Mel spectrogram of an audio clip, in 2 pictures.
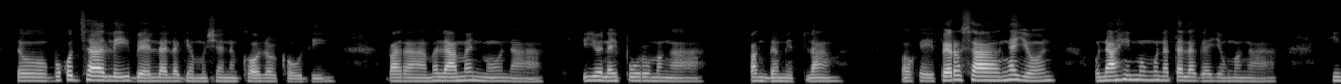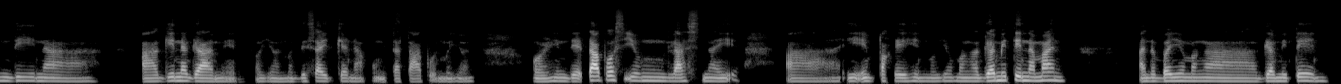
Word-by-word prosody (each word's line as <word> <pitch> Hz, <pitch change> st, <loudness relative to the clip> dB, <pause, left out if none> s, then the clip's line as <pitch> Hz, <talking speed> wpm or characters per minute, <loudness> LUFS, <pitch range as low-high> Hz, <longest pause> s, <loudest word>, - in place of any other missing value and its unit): So 170 Hz, 0 st, 0 dB
bukod 185 Hz, +4 st, 0 dB
sa 195 Hz, -3 st, +10 dB
label, 175 Hz, -3 st, +1 dB
lalagyan 155 Hz, -1 st, -1 dB
mo 150 Hz, -, -3 dB
siya 155 Hz, +1 st, -4 dB
ng 150 Hz, 0 st, -4 dB
color 150 Hz, -2 st, 0 dB
coding. 140 Hz, +2 st, -7 dB, 0.5 s
Para 160 Hz, -1 st, +1 dB
malaman 175 Hz, +2 st, +3 dB
mo 160 Hz, -1 st, -3 dB
na 145 Hz, -1 st, -7 dB, 0.4 s
yun 185 Hz, 0 st, +2 dB
ay 175 Hz, +1 st, +1 dB
puro 175 Hz, 0 st, -1 dB
mga 150 Hz, -1 st, -5 dB, 0.5 s
pangdamit 160 Hz, -2 st, -1 dB
lang. 155 Hz, +1 st, -2 dB, 0.6 s
Okey, 155 Hz, 0 st, -3 dB
pero 190 Hz, +5 st, +7 dB
sa 190 Hz, -2 st, +8 dB
ngayon, 190 Hz, -3 st, +1 dB, 0.4 s
unahin 195 Hz, +5 st, +5 dB
mo 210 Hz, -, 0 dB
muna 200 Hz, -2 st, -1 dB
talaga 175 Hz, -3 st, 0 dB
yung 160 Hz, -1 st, -7 dB
mga 150 Hz, 0 st, -8 dB, 0.5 s
hindi 170 Hz, 0 st, -3 dB
na, 145 Hz, -2 st, -4 dB, 0.6 s
ah, 145 Hz, +1 st, 0 dB
ginagamit, 150 Hz, -5 st, 0 dB
oh 145 Hz, -, -7 dB
'yon 140 Hz, -1 st, -6 dB
mag-decide 145 Hz, +1 st, -3 dB
ka 150 Hz, -, -4 dB
na 140 Hz, -, -8 dB
kung -, -, -7 dB
itatapon 135 Hz, -1 st, -7 dB
mo -, -, -7 dB
'yon 145 Hz, +1 st, -9 dB, 0.6 s
or 140 Hz, -1 st, -2 dB
hindi. 150 Hz, -1 st, -2 dB
Tapos 195 Hz, +1 st, +7 dB
'yong 170 Hz, -2 st, -2 dB
last 155 Hz, +1 st, -1 dB
na'y 155 Hz, +7 st, -3 dB, 0.5 s
ah, 70 Hz, -, -7 dB
iimpakehin 155 Hz, 0 st, -2 dB
mo 150 Hz, -, -5 dB
'yong 160 Hz, 0 st, -7 dB
mga 155 Hz, -1 st, -2 dB
gamitin 185 Hz, 0 st, +3 dB
naman, 185 Hz, 0 st, +2 dB, 0.8 s
ano 155 Hz, 0 st, 0 dB
ba 160 Hz, +2 st, +3 dB
'yong 165 Hz, 0 st, 0 dB
mga 160 Hz, -1 st, -1 dB, 0.5 s
gamitin. 155 Hz, +1 st, 0 dB
155 Hz, 135 wpm, -23 LUFS, 150-175 Hz, 0.8 s, sa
